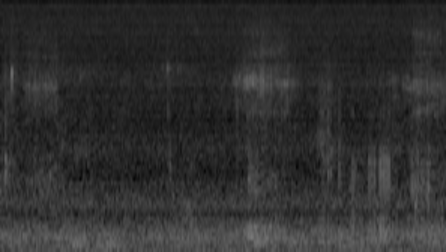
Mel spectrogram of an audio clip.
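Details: Cat being brushed and groomed, purring low and steadily under intermittent soft scratching brush strokes.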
